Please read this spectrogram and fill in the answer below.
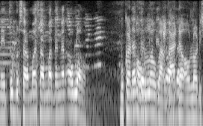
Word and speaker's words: Allah: Bukan Allah, Bang.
